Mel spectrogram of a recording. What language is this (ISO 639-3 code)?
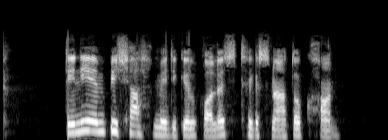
ben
